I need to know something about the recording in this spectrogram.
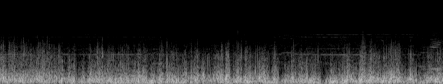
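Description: Wind buffeting the camera microphone: a steady, rumbling noise without breaks.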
